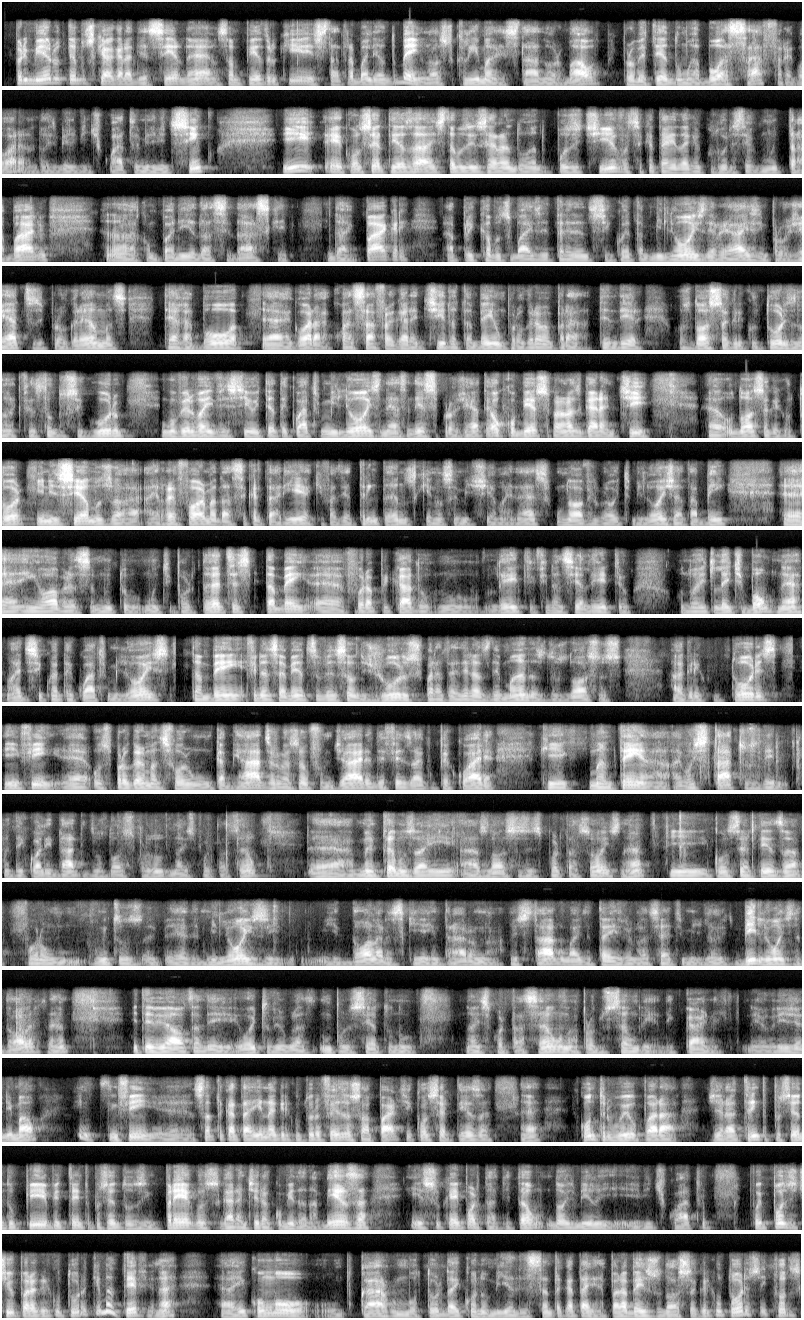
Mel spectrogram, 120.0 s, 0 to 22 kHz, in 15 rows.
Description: RETROSPECTIVA-SECOM-2024-Secretario-da-Agricultura.mp3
